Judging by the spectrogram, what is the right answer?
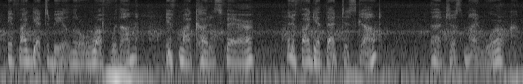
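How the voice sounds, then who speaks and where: Over loud background noise, a put-on character voice at a middle pitch goes at a moderate pace. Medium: video game. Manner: gruff, blunt.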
